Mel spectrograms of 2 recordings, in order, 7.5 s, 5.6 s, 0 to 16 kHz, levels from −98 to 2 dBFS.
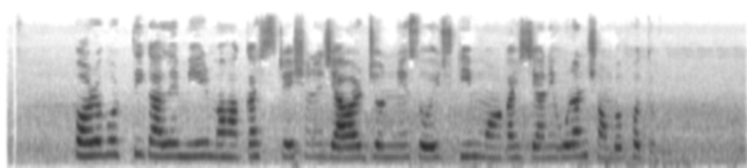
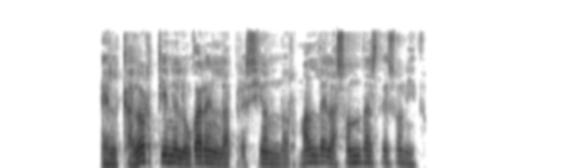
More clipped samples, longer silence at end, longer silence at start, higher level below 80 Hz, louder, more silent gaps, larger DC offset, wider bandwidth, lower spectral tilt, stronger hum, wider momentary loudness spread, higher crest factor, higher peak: neither; second, 0 s vs 1.45 s; second, 0.25 s vs 1 s; second, -68 dBFS vs -58 dBFS; about the same, -26 LUFS vs -25 LUFS; neither; neither; first, 11.5 kHz vs 8 kHz; second, -3 dB/octave vs -5 dB/octave; neither; about the same, 12 LU vs 11 LU; about the same, 20 dB vs 20 dB; about the same, -6 dBFS vs -6 dBFS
